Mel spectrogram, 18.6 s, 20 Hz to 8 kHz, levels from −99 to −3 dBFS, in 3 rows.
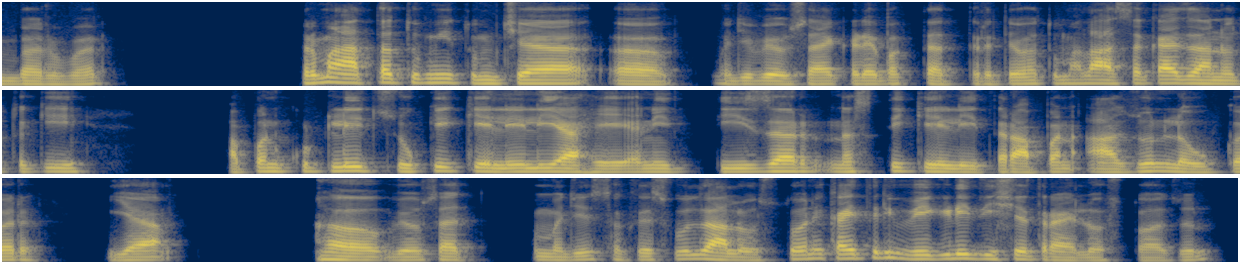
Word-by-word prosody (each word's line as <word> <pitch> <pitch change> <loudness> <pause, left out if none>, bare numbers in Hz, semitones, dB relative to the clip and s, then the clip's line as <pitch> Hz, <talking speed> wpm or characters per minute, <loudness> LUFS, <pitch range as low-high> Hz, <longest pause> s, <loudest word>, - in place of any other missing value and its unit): बरोबर. 105 0 -2 1.0
तर 135 - +4
मग 165 - +4
आता 150 0 +6
तुम्ही 150 0 0
तुमच्या 125 0 +3
अ, 110 - -4 0.4
म्हणजे 105 +1 -5
व्यवसायाकडे 110 0 +1
बघतात. 110 -1 -3
तर 115 - -5
तेव्हा 115 +1 0
तुम्हाला 125 +1 0
असं 125 +2 +1
काय 130 -1 +6
जाणवतं, 115 -3 +1
की 120 +1 -4 0.8
आपण 125 +5 -1
कुठलीही 135 +3 +1
चुकी 135 -1 -3
केलेली 120 -1 +3
आहे 110 -1 +4
आणि 115 +1 -1
ती 115 +1 -4
जर 130 0 +5
नसती 115 +2 -5
केली 115 -4 +1
तर 110 - +2
आपण 115 +3 +2
अजून 115 +6 +1
लवकर 110 +1 -1 0.5
या 105 0 +3 0.8
हं, 115 -4 +4
व्यवसायात 105 +1 -2 0.4
म्हणजे 110 +2 -4
सक्सेसफुल 115 +3 -6
झालो 110 -7 +4
असतो, 100 +7 -6
आणि 155 +2 -2
काहीतरी 155 +5 +1
वेगळी 145 0 +1
दिशेत 135 -1 -2
राहिलो 95 -2 -1
असतो 95 0 -12
अजून? 105 +7 -7
115 Hz, 145 wpm, -23 LUFS, 110-130 Hz, 1.0 s, आता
